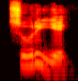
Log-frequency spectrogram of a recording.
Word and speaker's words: سورية: Remember that the ending ye is added to the word for Syrian to refer to females. This makes it a 3-syllable word. Say Syrian again, referring to a woman. سورية سورية How do you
